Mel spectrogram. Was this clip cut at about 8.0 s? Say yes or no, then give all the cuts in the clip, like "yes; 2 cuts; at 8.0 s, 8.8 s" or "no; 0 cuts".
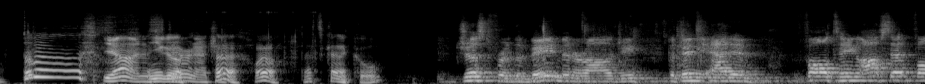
no; 1 cut; at 4.3 s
